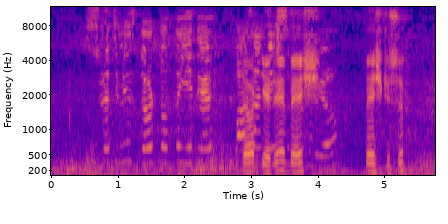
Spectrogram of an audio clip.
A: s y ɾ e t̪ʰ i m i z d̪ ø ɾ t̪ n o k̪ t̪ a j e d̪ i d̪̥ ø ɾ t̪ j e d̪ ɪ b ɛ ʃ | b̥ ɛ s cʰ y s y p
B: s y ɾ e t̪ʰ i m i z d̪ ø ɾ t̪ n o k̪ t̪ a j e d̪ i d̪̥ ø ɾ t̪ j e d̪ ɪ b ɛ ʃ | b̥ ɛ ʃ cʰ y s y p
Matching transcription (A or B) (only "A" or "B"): B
